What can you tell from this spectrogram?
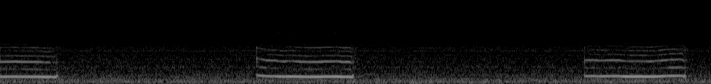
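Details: A dog that never barks and instead makes a human-sounding voice, uttering three steady, flat, tonal cries of roughly one second each, spaced about three seconds apart, indoors with little else heard.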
